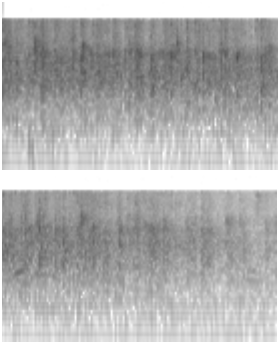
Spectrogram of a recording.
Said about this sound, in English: Clap your hands for short prayers.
